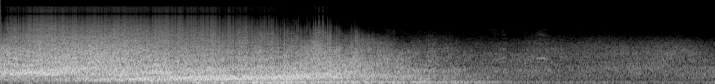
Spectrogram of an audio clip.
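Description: F-16 Fighting Falcon jet engine in afterburner, a loud rushing jet noise that starts fading about three seconds in as the fighter climbs away into the distance.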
